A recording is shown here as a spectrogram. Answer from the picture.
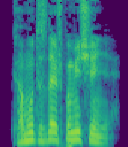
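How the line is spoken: Growled. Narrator (Russian): Прорычал он

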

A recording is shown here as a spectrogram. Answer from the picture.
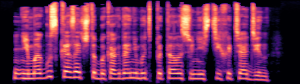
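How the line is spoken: Laughing. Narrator (Russian): рассмеялась Рэйчел

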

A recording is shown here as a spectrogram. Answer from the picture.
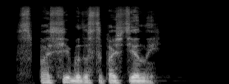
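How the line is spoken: Forced, with a strained smile. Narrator (Russian): выдавил из себя улыбку Юлиан

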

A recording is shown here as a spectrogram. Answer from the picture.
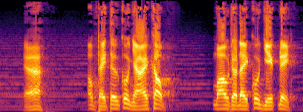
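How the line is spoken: Loud calling. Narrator (Vietnamese): chúng lớn tiếng gọi

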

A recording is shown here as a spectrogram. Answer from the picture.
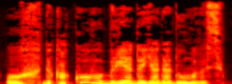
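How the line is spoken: Sighing. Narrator (Russian): вздохнула

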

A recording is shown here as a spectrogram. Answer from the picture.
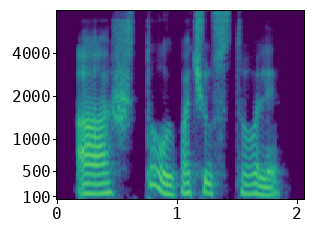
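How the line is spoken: Soft inquiry. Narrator (Russian): мягко осведомился Фарлей

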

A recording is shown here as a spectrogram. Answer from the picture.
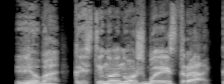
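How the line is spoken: Strained hoarse cry. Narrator (Russian): крикнул я, точнее, с трудом прохрипел

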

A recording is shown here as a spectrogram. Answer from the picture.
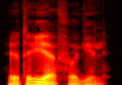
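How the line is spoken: Quiet. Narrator (Russian): сказал Андрей негромко

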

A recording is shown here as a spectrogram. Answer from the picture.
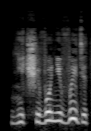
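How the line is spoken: Barely breathed. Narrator (Russian): еле выдохнула она

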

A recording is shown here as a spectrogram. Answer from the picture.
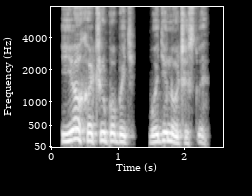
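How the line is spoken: Muffled, dull reply. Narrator (Russian): глухо ответил Василий

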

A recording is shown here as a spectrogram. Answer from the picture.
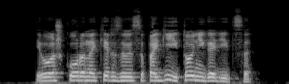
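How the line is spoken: Grim joke. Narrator (Russian): мрачно сострил Матяков

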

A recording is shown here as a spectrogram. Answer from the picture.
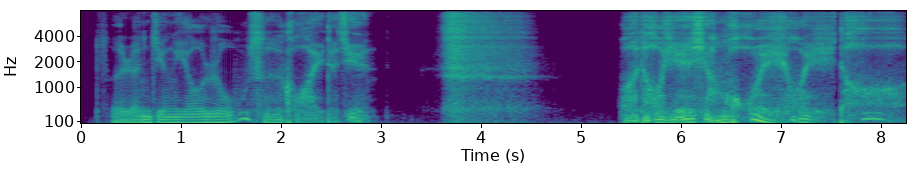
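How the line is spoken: Excited murmur. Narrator (Chinese): 薛衣人的脸上好像泛起了一种兴奋的红光，他喃喃地说

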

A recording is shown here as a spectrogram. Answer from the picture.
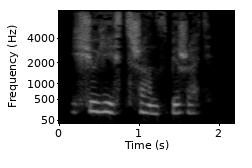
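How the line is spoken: Quiet smirk. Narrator (Russian): усмехнулась тихо

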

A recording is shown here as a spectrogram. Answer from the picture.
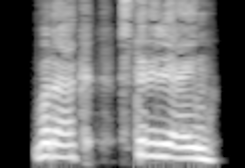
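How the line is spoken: Shouted. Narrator (Russian): выкрикнула водитель

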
